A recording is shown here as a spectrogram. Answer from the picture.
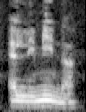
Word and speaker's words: elimina: Elimina. Elimina. Good. And we still have the accent on the penultimate syllable. Elimina.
